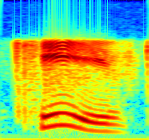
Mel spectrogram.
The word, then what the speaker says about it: Kyiv: Well, from what my understanding is that Kiev, K-Y-I-V, is sort of the Ukrainian pronunciation, and Kiev is K-I-E-V, is the Russian pronunciation. The same city, just pronounced different ways in two slightly different languages.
